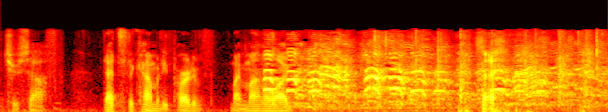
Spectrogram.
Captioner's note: laughs loudly along with audience laughter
